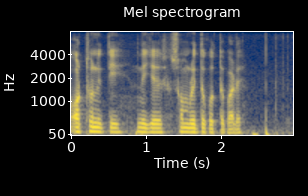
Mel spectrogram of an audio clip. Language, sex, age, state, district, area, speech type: Bengali, male, 45-60, West Bengal, Paschim Bardhaman, urban, spontaneous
